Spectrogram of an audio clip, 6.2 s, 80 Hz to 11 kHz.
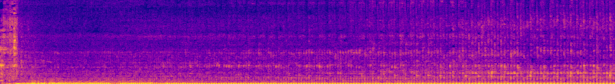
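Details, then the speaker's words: Mercury 60 HP outboard starts and settles into a steady fast idle over 900 rpm with IAC at 9% instead of 20–30%; high idle from throttle body air leak, throttle body to be replaced. "Now, this one, I'm going to start it here, is running over 900 RPM at idle, which is about 152 high."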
